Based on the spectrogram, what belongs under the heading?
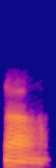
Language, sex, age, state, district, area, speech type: Kannada, male, 45-60, Karnataka, Bellary, rural, conversation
